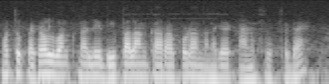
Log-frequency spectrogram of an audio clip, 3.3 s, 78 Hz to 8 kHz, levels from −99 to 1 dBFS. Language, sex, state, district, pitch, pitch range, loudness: Kannada, male, Karnataka, Bangalore, 115 Hz, 110-120 Hz, -17 LUFS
